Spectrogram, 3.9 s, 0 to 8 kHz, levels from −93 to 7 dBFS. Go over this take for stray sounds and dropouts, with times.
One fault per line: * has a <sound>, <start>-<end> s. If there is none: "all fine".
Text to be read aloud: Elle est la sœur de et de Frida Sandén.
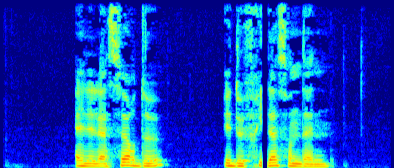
* has a dropout, 2.6-2.7 s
